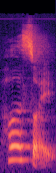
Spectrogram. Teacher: miền Nam Trung Quốc hoặc là các bạn Đài Loan chẳng hạn, sẽ phát âm âm này là âm hờ rõ hơn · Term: phương ngữ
